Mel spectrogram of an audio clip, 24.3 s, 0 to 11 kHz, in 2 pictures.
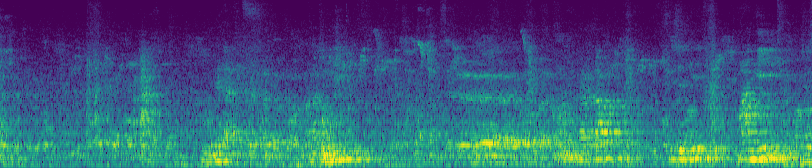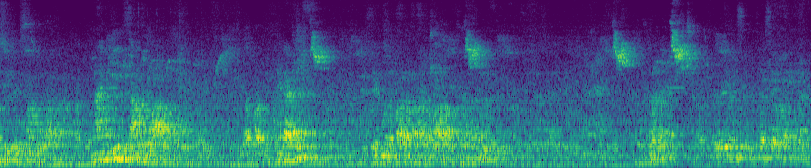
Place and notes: Saint Louis, Senegal - Wolof Language Class
Ambient recording of a Wolof language class at Waaw Centre for Art and Design. Recorded on a Zoom H4 recorder.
